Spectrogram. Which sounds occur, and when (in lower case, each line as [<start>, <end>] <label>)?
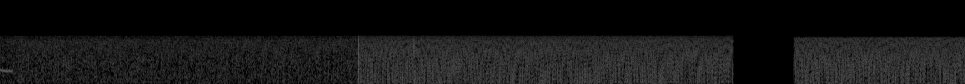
[0.00, 7.36] noise
[7.93, 9.65] noise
